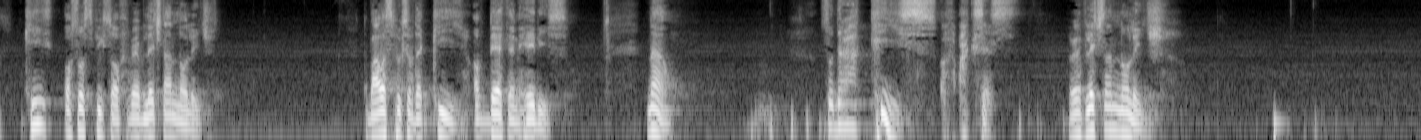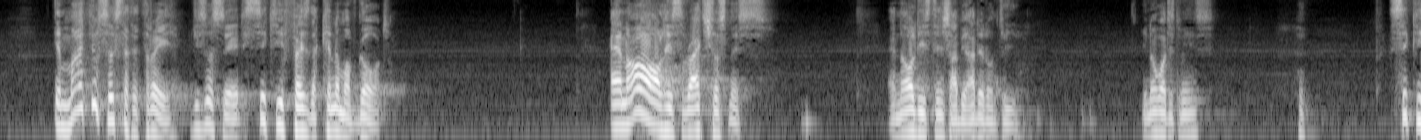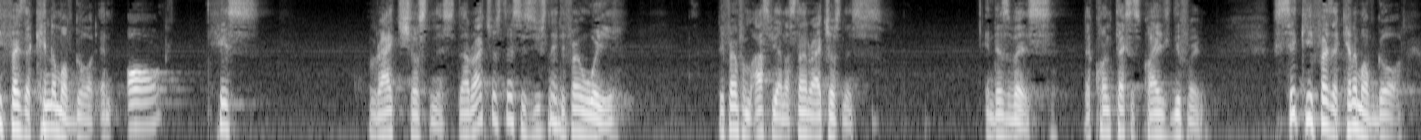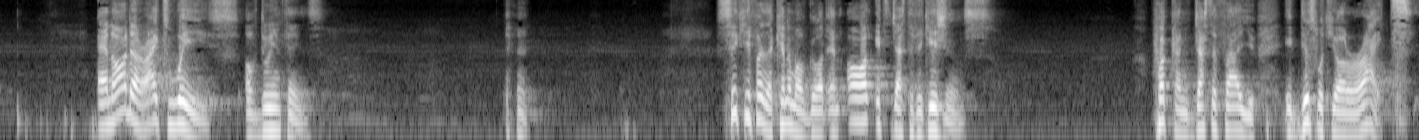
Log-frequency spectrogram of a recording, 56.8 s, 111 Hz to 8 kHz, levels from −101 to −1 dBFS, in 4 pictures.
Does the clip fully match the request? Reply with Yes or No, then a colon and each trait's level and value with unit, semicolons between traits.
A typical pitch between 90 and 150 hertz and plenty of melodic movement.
Yes: low, 135 Hz; wide, 6.8 semitones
